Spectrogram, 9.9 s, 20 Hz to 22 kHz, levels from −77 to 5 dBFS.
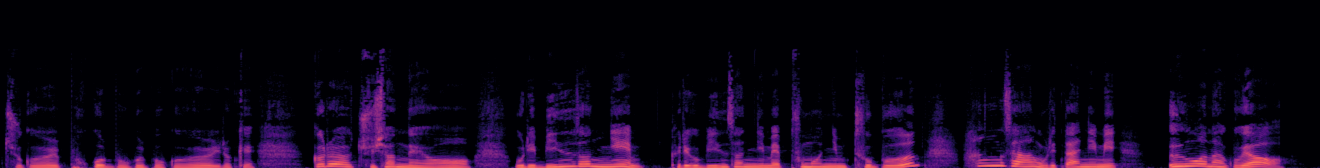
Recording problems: none

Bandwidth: 15.5 kHz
